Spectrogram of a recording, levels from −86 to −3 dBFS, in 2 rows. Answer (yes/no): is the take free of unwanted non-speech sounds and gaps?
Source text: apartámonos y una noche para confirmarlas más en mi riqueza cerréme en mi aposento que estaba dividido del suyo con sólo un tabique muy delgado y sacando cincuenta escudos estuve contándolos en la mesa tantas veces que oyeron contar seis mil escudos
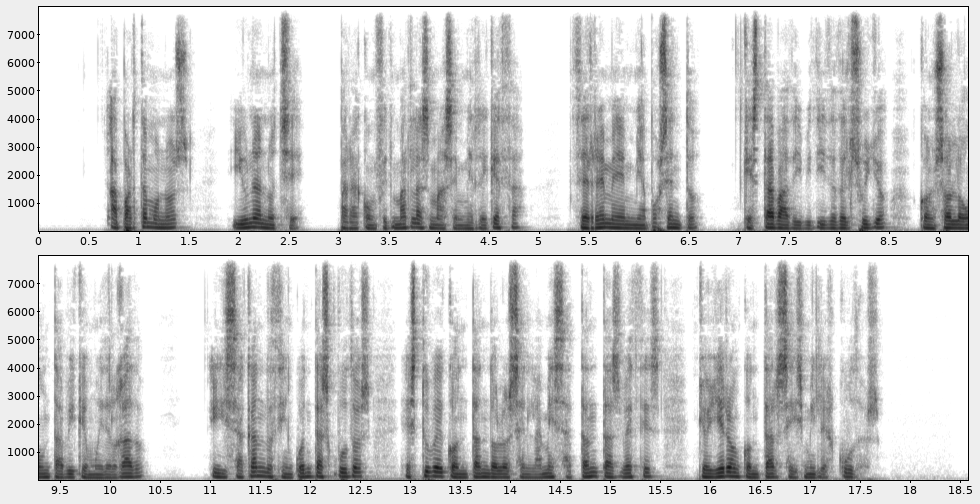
yes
